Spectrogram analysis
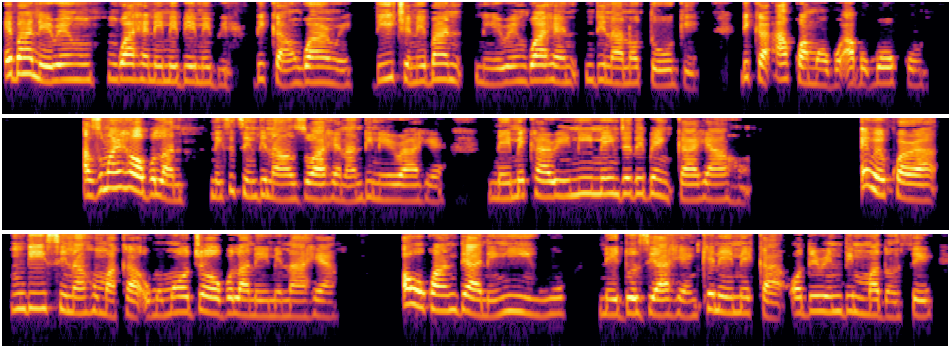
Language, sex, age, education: Igbo, female, 15-29, tertiary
